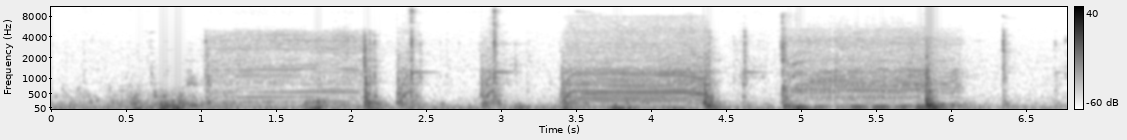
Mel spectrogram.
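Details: 2008 Jeep Liberty power window after replacing the window control: three smooth, even motor whirs with clean stops and switch clicks between them. The window runs up and down normally without strain.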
